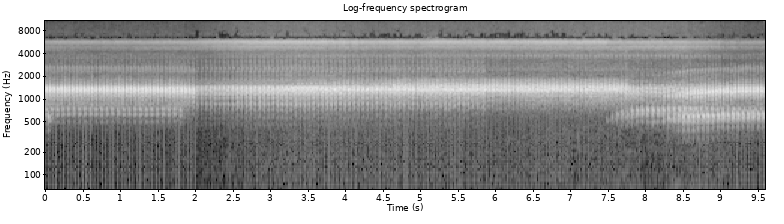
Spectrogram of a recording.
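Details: Chorus of frogs and toads: dense, rapidly pulsed mid-pitched trills overlapping almost without a break, dipping briefly and shifting lower near the end, over a steady thin high whine throughout.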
